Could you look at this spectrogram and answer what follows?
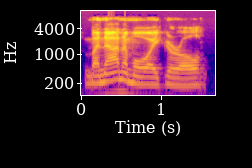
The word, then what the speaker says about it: Monomoy Girl: I've been pronouncing it wrong all these weeks. I just heard someone say it the other day. Monomoy Girl.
